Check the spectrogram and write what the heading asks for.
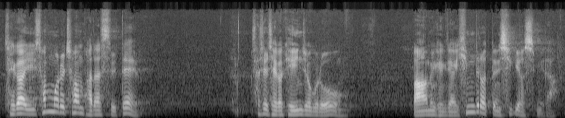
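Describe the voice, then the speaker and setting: A man preaching a humorous sermon as a pastor, telling stories playfully with sudden loud exclamations, in a church hall. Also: medium pitch, expressive, a little fast. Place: church hall with a laughing congregation.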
